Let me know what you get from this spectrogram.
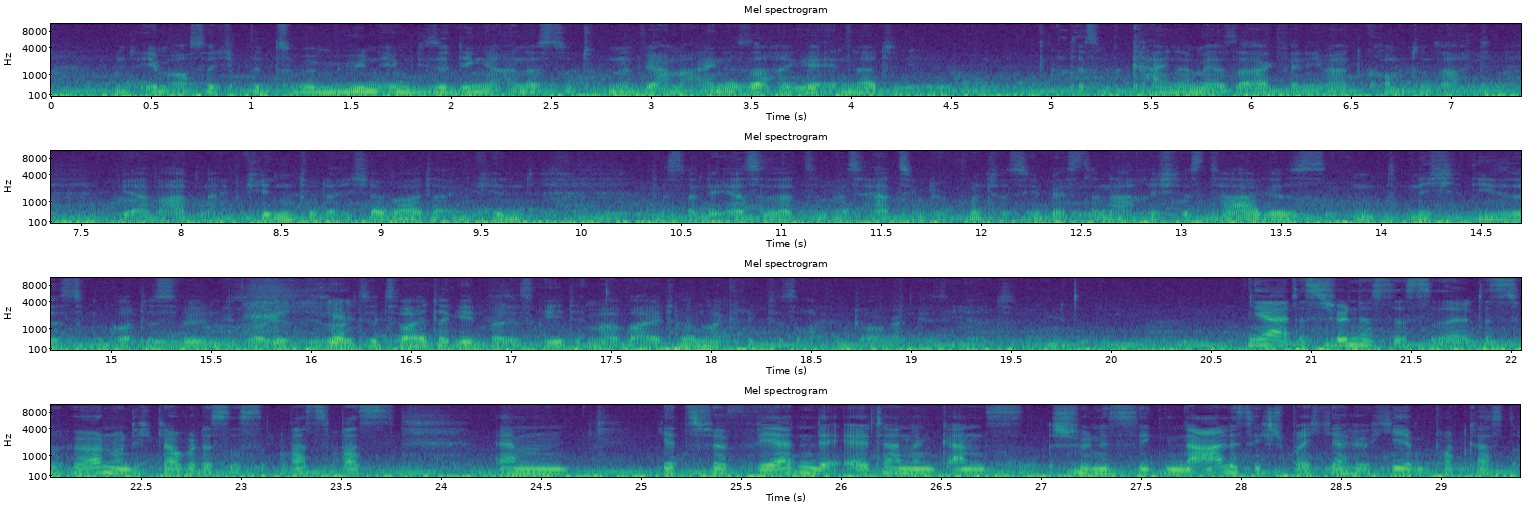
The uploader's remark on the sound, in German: Live-Episode von der ZP Europe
